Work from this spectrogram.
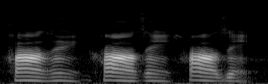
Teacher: parece que o som não sai perfeitamente parece que o som fica preso ali no nariz né parece que a gente está fanho na verdade né assim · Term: ditongo nasal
